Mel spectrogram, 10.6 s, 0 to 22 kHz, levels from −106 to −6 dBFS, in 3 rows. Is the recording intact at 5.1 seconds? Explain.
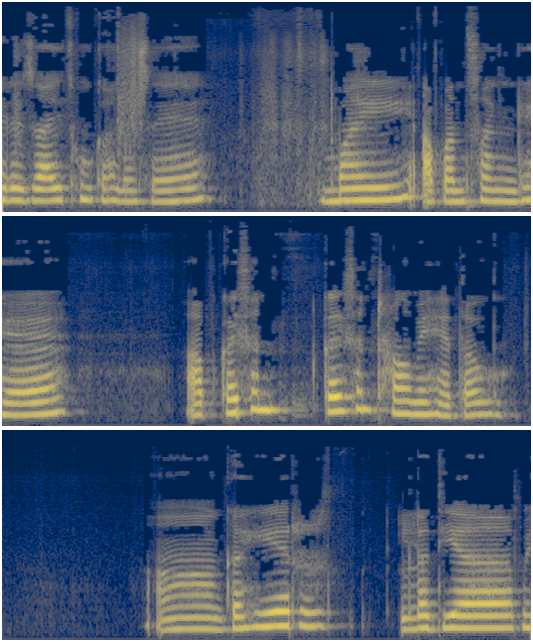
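No. At about 5.09 s, compressed frames are skipped. Roughly 20 ms of audio never plays, likely because damaged or missing frames were dropped by the decoder. The speech jumps ahead there.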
